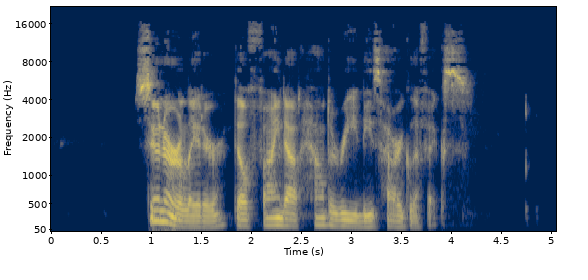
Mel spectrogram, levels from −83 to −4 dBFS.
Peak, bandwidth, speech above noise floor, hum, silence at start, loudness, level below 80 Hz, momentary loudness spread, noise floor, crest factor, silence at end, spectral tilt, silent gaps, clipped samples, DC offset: 0 dBFS; 16.5 kHz; 61 dB; none; 0.85 s; -18 LUFS; -62 dBFS; 12 LU; -80 dBFS; 20 dB; 0.85 s; -2 dB/octave; none; under 0.1%; under 0.1%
